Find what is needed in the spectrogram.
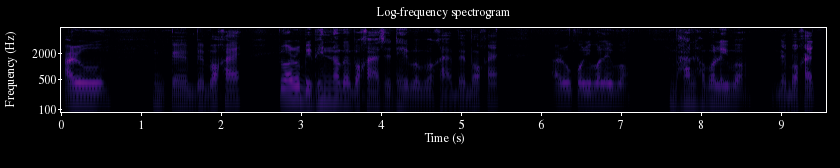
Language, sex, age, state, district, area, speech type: Assamese, male, 18-30, Assam, Sivasagar, rural, spontaneous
